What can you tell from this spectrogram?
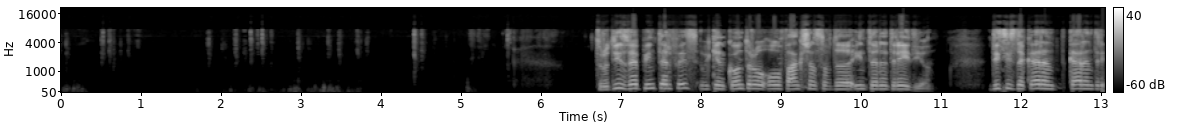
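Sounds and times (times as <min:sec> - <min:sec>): typing on computer keyboard: 0:00.0 - 0:01.0, 0:01.8 - 0:05.7.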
